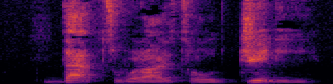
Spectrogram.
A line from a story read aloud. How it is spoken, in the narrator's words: said Percy fiercely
